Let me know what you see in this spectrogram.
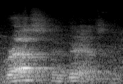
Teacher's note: The southern drawl is explained by linguists as one of two things: diphthongization or triphthongization. The use of two vowel sounds or even three vowel sounds, where other dialect regions just put one.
